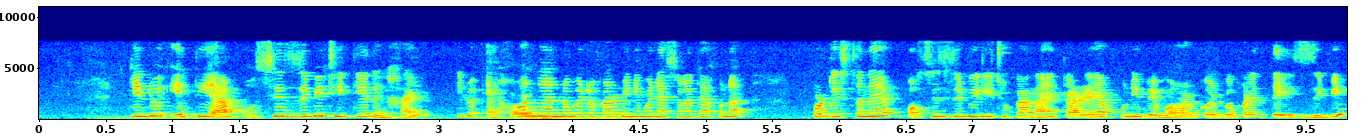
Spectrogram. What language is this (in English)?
Assamese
